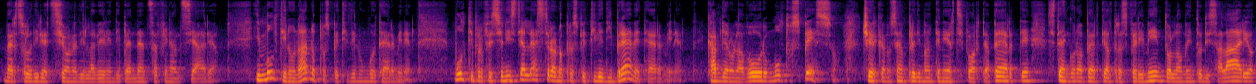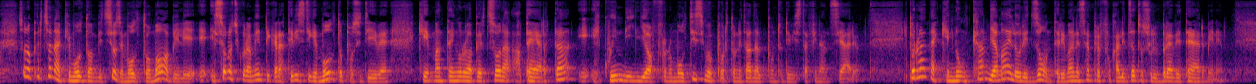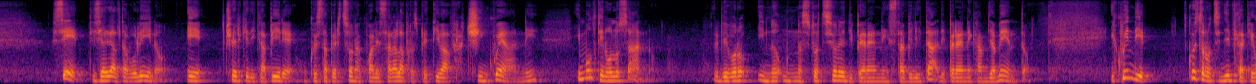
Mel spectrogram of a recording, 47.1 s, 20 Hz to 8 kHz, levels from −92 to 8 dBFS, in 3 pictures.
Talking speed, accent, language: 160 wpm, native, Italian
